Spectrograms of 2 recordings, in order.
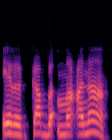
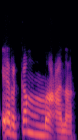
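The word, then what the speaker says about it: اركب معنا: So you say irkab ma'ana. Irkab ma'ana. Right? But in the Indian Musaf, you will find this shadda on top of mim. So you don't pronounce the ba, you just say irkam ma'ana.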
